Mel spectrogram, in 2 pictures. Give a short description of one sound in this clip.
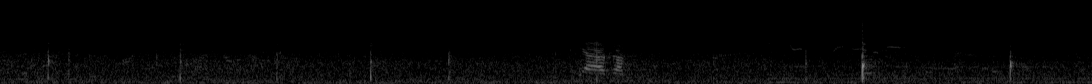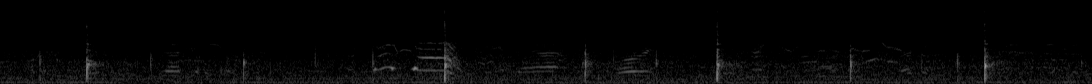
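Tennis balls are struck with rackets.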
